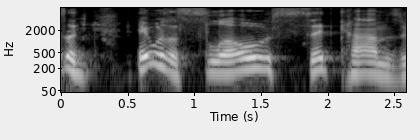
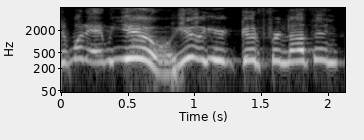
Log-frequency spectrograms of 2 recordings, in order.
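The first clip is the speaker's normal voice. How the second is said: much higher, hammed-up sneer; mock insult. Host voicing Sanders insulting Holly, much higher. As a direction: belittle her in a silly voice.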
